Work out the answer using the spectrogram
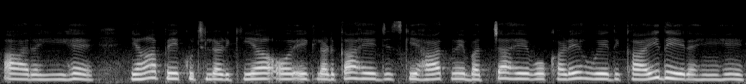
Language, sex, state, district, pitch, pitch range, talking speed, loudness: Hindi, female, Rajasthan, Jaipur, 245 Hz, 235-255 Hz, 185 wpm, -12 LUFS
